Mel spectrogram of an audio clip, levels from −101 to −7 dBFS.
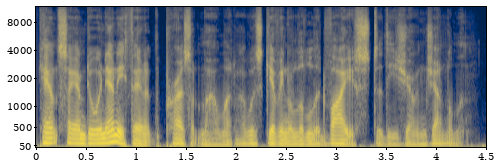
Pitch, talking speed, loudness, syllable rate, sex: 95 Hz, 265 wpm, -19 LUFS, 7.3 syllables/s, male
